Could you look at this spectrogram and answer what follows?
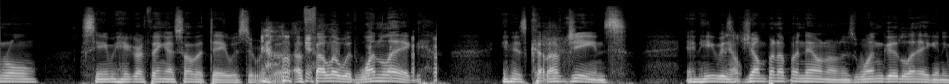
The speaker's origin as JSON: {"language": "English", "region": "Texas", "country": "United States", "tie": "born or raised there"}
